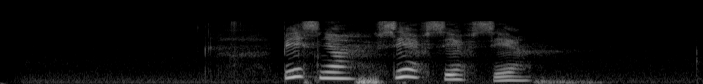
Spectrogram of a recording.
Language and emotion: Russian, sad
